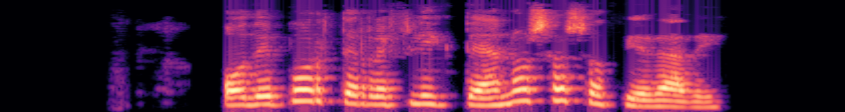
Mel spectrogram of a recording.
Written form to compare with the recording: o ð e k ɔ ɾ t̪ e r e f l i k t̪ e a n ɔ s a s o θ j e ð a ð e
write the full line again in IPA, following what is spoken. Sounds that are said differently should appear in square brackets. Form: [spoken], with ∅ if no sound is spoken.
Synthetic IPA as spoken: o ð e [p] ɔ ɾ t̪ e r e f l i k t̪ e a n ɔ s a s o θ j e ð a ð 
